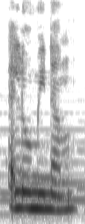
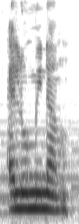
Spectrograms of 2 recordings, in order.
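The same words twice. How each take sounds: First: It is said in an American accent. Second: It is said in an American accent.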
